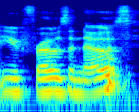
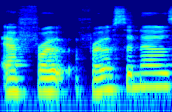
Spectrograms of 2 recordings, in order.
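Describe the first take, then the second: First: The name begins with a 'you' sound. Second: The name begins without a 'you' sound. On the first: The speaker calls it wrong. "She pronounced it Euphrosinos, like you froze your nose" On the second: The speaker calls it right. "But it's Ephrosinos or something like that"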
